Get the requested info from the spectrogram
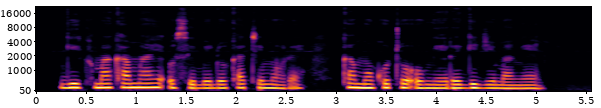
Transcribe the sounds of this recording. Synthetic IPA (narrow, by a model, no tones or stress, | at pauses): ɡikmakamajʔosebedokatʰɪmɔɾɛ̰ | kamokotʰoʔoŋeɾeɡɪd͡ʒɪmaŋɛɲ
